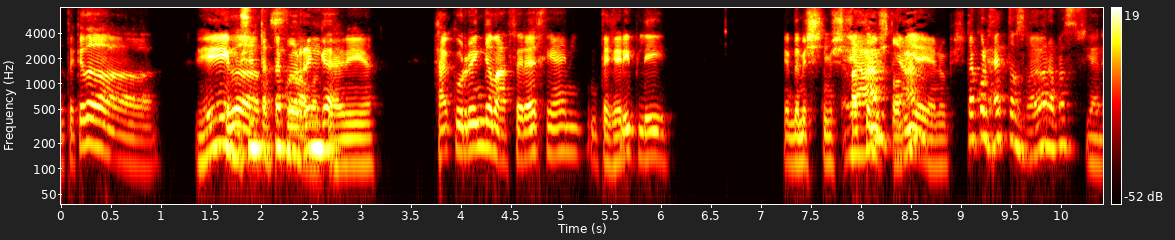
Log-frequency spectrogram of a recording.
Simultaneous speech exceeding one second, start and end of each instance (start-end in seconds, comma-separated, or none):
1.6-3.0, 7.8-9.1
